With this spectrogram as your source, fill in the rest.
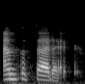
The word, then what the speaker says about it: empathetic: And quickly it's pronounced empathetic.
